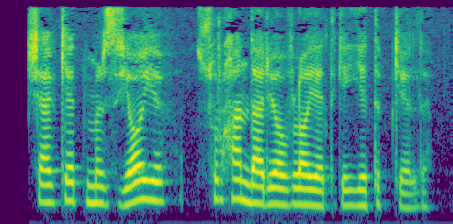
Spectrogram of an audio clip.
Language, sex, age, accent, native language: Uzbek, female, 25-34, Toshkent shahri, Uzbek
